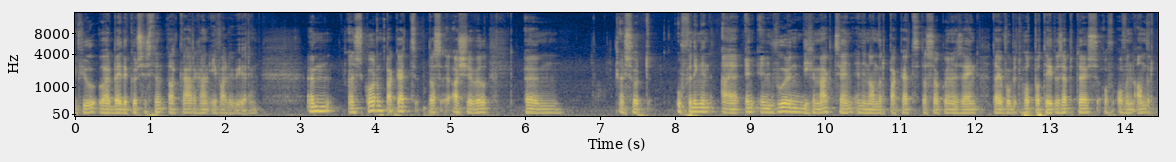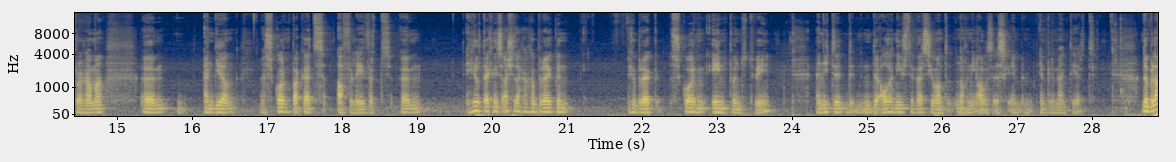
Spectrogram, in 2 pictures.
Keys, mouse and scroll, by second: 4.2 click, 28.4 click.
